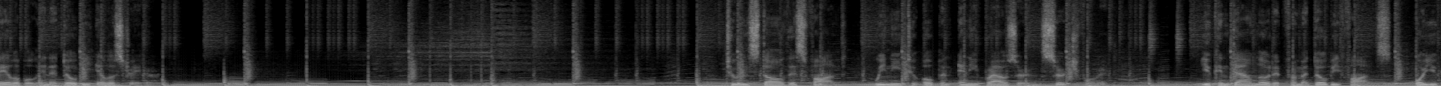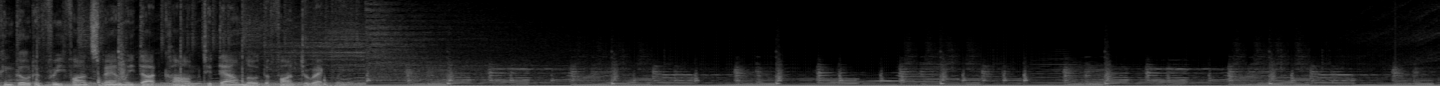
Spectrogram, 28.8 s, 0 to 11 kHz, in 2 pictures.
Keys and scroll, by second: 1.2 o, 1.5 n, 9.2-10.8 typing, 11.2 Return.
